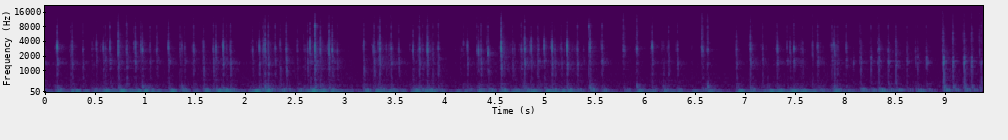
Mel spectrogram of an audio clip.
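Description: Both hands type with the fingertips on a full-size, backlit plastic mechanical RGB computer keyboard with plastic keycaps resting on a desk. Continuous rapid key presses make dense, bright, short clacks with brief pauses, over a steady low hum.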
